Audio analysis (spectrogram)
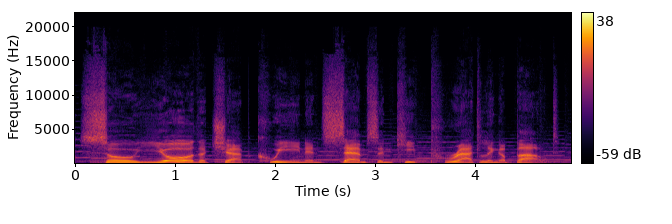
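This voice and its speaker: An actor playing a gaunt male toxicologist in an audiobook drama, with a booming, bluff voice. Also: animated, slow, a bit bright, faint music behind. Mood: bluff, cordial.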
